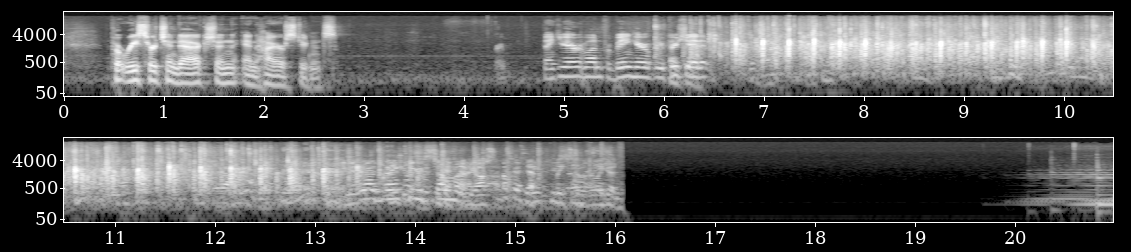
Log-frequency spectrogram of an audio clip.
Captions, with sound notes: put research into action, and hire students. - Thank you everyone for being here. We appreciate it. (applause)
